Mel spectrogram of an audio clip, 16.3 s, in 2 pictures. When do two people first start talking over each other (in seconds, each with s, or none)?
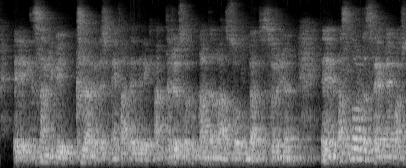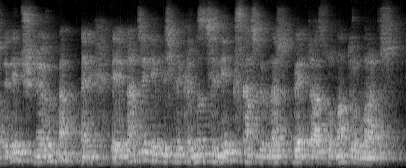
none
